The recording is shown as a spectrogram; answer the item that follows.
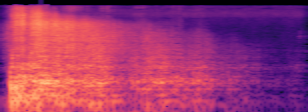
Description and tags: Open Gun Shot
This is a real recording of a shooting that happened right outside my house, I managed to get a clean recording of one of the shots that happened, I hope for the very best who got involved as I currently know nothing about what happened...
